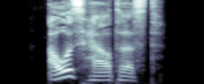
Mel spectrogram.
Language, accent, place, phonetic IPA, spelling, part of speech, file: German, Germany, Berlin, [ˈaʊ̯sˌhɛʁtəst], aushärtest, verb, De-aushärtest.ogg
- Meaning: inflection of aushärten: 1. second-person singular dependent present 2. second-person singular dependent subjunctive I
